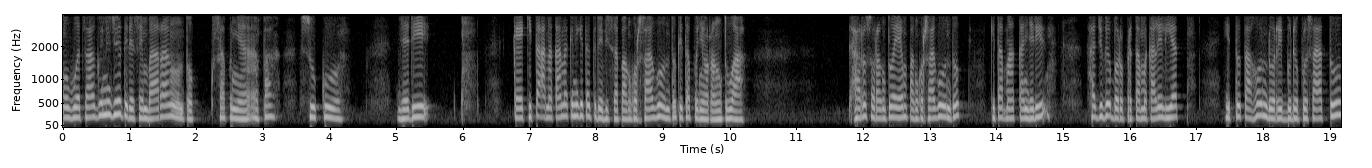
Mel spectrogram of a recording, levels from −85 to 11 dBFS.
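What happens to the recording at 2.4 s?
Gain pumping, present throughout: at 2.4 s the gain swings roughly 10 dB, pulling loud and soft parts closer in level so the speech sounds squashed, likely from excessive gain driving a fast limiter.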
